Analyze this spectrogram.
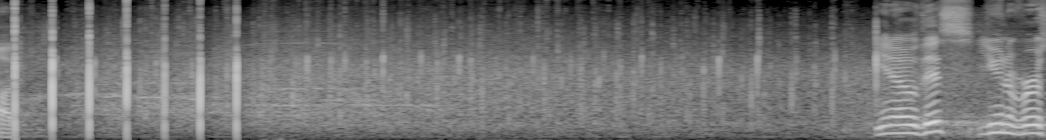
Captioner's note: applause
